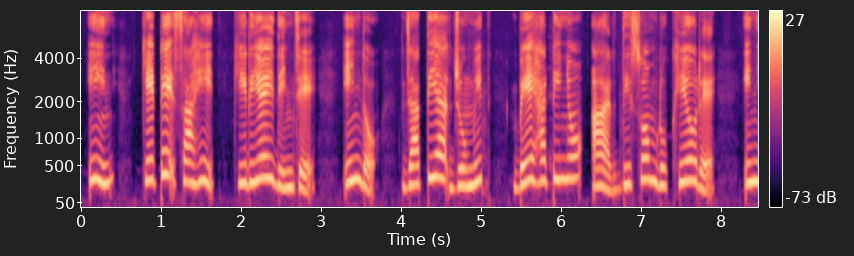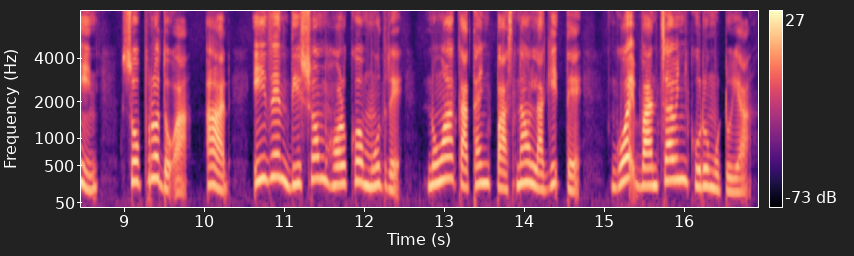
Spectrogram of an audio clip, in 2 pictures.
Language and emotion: Santali, neutral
